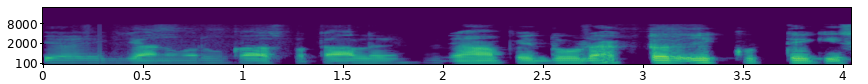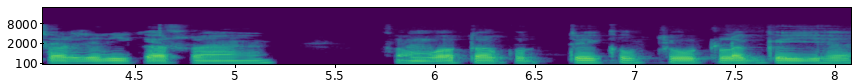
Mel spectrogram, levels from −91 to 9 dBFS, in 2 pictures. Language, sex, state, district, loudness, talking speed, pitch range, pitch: Hindi, male, Uttar Pradesh, Gorakhpur, -20 LUFS, 180 wpm, 110-115 Hz, 115 Hz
